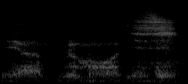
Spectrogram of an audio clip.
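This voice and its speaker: Slow whispering ASMR eye examiner. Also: far from the mic. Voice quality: whispered, unvoiced. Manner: slow, patient, mock-puzzled questioning.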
